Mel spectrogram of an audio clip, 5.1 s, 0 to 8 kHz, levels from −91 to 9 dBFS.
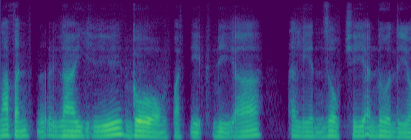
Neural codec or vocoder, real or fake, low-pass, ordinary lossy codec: codec, 16 kHz, 0.5 kbps, FunCodec, trained on Chinese and English, 25 frames a second; fake; none; none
